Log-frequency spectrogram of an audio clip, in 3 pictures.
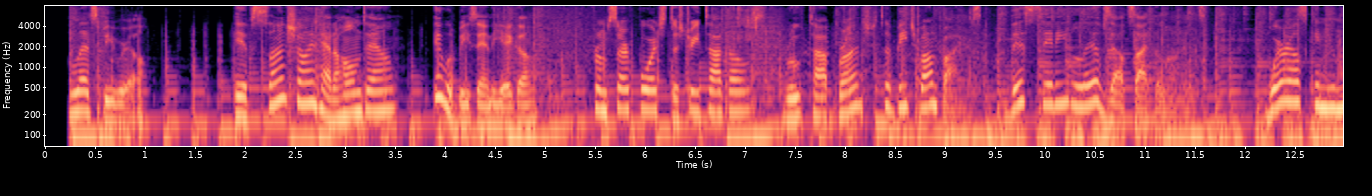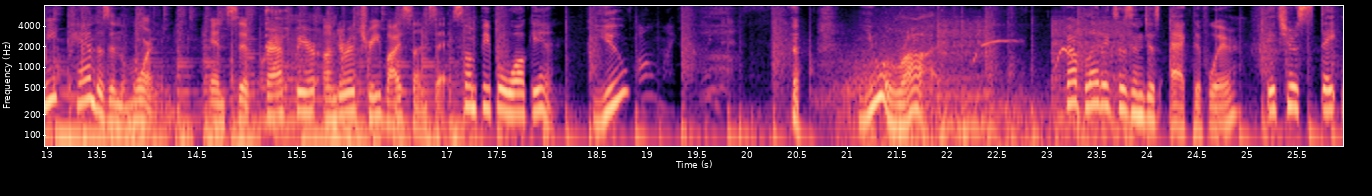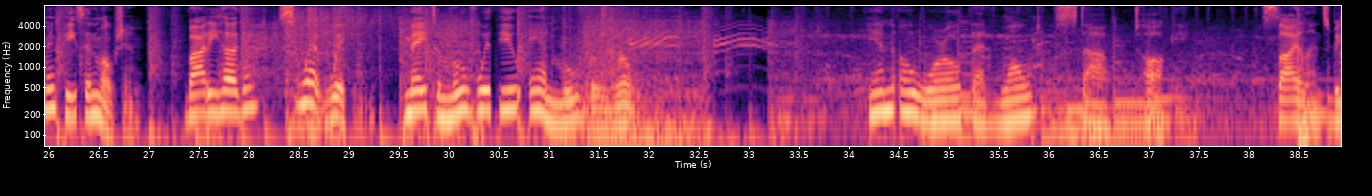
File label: Commercial, The Caring Professional Voice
